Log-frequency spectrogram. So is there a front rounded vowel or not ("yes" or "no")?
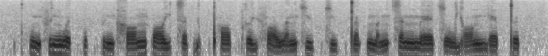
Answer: yes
